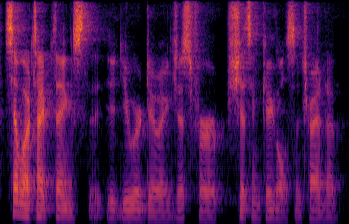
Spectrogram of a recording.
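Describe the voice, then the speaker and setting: A man's voice: low voice, fairly even intonation, a little fast, a bit bright. A man co-hosting a podcast, chatting casually and thinking aloud with restarts. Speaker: co-host.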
